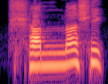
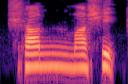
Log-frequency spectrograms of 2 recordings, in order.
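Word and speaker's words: ষাণ্মাসিক: ষান্মাসিক, ষান্নাসিক না, ষান্মাসিক।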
